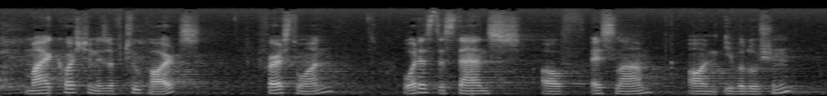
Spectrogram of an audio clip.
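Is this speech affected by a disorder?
No.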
